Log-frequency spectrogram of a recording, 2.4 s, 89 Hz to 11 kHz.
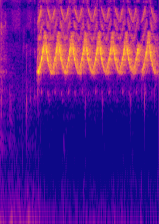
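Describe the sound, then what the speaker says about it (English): A loud electronic alarm on a Maike SGT 11-inch 60-watt 42Ah unit starts after a brief pause and warbles steadily in a fast rising-and-falling siren pattern, close and piercing. "Alarm works."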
